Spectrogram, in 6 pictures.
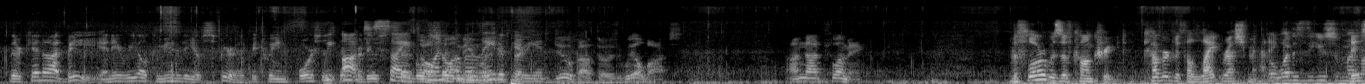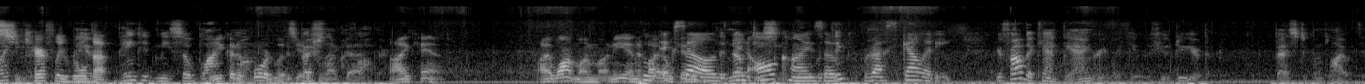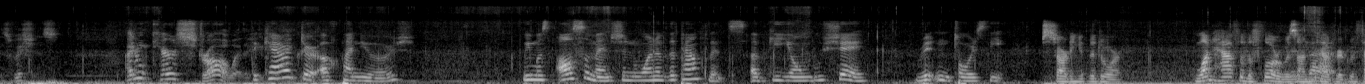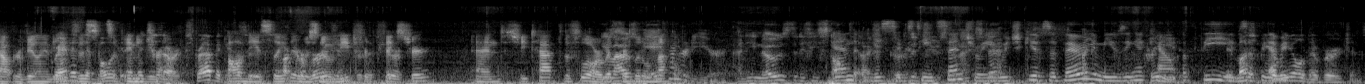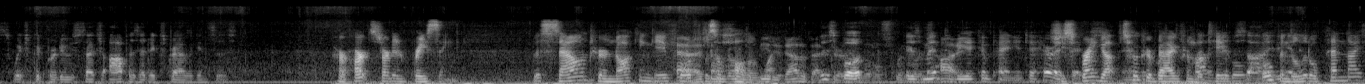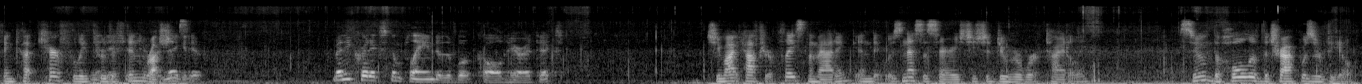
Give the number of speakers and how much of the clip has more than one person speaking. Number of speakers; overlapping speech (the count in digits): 5, about 34%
